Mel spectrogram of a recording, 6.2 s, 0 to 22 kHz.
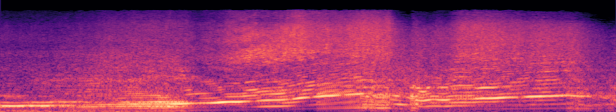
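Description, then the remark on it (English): A powerful Lamborghini V12 supercar engine with 12 cylinders revs hard and accelerates, its loud, screaming pitch climbing through several gear changes, continuous, with no voices. “For example, the 12 screaming cylinders of a Lamborghini engine revving.”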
